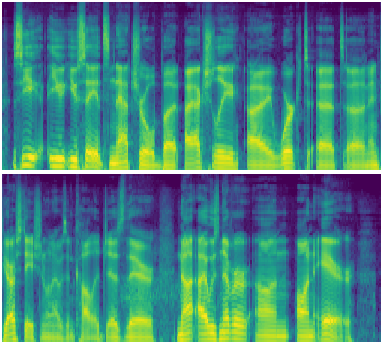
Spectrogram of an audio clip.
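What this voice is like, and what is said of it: Natural radio voice. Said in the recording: “He has the most natural radio voice I've ever heard.”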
